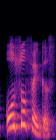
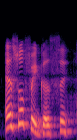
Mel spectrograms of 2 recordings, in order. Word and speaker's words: esophagus: of the mouth a student this esophagus don't pronounce also figures the correct pronunciation is esophagus stomach smaller style largest design rectum and ns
